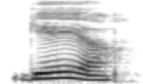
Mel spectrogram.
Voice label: "gea", esperanto; vortoj

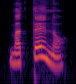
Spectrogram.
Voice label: "mateno", esperanto; vortoj

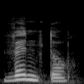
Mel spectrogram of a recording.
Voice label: "vento", esperanto; vortoj

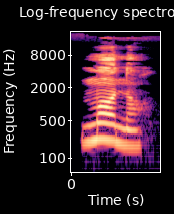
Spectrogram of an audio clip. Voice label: "mono", esperanto; vortoj

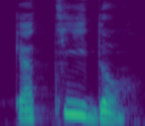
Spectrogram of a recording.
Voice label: "katido", esperanto; vortoj

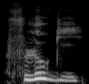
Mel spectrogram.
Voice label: "flugi", esperanto; vortoj

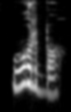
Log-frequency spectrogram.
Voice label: "urbo", esperanto; vortoj

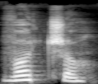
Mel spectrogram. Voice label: "vocxo", esperanto; vortoj

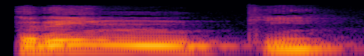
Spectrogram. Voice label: "trinki", esperanto; vortoj

